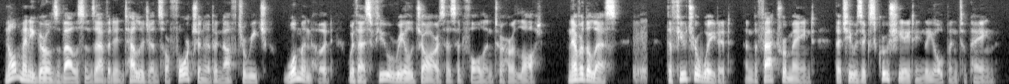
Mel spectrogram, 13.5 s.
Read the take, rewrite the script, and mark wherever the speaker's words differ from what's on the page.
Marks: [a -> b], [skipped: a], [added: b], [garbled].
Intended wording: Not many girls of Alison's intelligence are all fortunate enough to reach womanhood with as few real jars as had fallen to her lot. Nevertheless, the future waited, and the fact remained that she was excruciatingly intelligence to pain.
Not many girls of Alison's [added: avid] intelligence are [skipped: all] fortunate enough to reach womanhood with as few real jars as had fallen to her lot. Nevertheless, the future waited, and the fact remained that she was excruciatingly [intelligence -> open] to pain.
